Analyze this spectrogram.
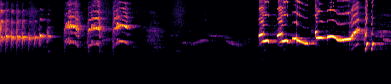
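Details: Morning ngeplong song of an Oriental magpie-robin, meant to draw a rival's reply: rich, rapid sequence of bright whistles, chattering trills and squeaky notes, softer gap midway, then a loud run of rising and falling whistles.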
